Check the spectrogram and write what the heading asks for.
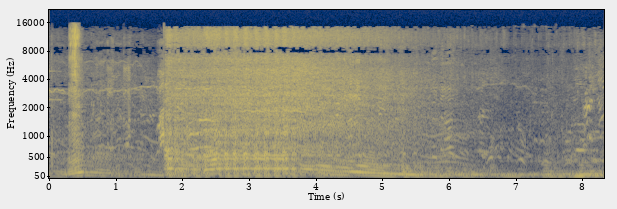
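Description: A car engine starts up loud about two seconds in, held at high revs with a rushing exhaust hiss, then its pitch falls back over a couple of seconds. Voices of the crowd are heard around it.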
